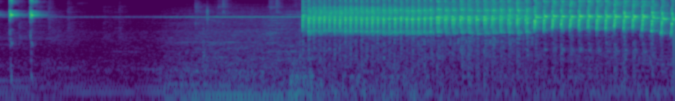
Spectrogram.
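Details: Blue black-masked lovebird: two sharp chirps and a thin faint whistle, then a sudden burst of rapid, continuous buzzy high chirping repeated several times per second.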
